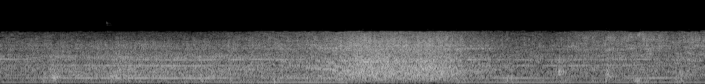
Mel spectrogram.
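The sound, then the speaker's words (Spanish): A vacuum cleaner runs steadily at around 70 decibels with a loud droning whir and a low motor hum, swelling slightly louder midway, with no voices. “Un aspirador, unos 70 decibelios.”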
